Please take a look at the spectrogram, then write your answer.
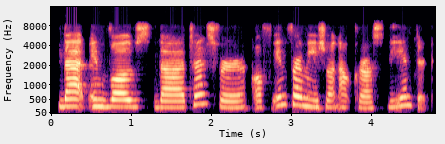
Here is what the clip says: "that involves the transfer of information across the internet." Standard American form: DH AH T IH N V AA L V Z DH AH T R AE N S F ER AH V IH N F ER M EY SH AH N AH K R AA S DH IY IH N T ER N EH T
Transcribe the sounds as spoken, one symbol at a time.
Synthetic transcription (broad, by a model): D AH T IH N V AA L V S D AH T R AE N S F ER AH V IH N F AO M EY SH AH N AH K R AA S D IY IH N T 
